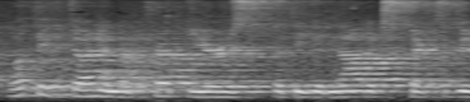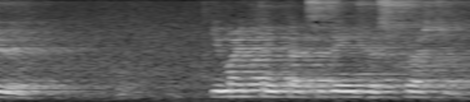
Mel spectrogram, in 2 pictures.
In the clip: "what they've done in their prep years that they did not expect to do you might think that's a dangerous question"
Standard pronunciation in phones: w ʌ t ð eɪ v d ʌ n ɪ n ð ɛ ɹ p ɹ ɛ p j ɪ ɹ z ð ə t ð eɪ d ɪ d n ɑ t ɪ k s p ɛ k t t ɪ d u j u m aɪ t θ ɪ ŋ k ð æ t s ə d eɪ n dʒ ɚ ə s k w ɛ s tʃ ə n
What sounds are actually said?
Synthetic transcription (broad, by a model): w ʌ t ð eɪ v d ʌ n ɪ n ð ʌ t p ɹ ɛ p j ɪ ɹ z ð ə t ð eɪ d ɪ d n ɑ t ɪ k s p ɛ k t t ɪ d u j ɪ m aɪ t θ ɪ ŋ k ð æ t s ə d eɪ n dʒ ɚ ə s k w ɛ s tʃ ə n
